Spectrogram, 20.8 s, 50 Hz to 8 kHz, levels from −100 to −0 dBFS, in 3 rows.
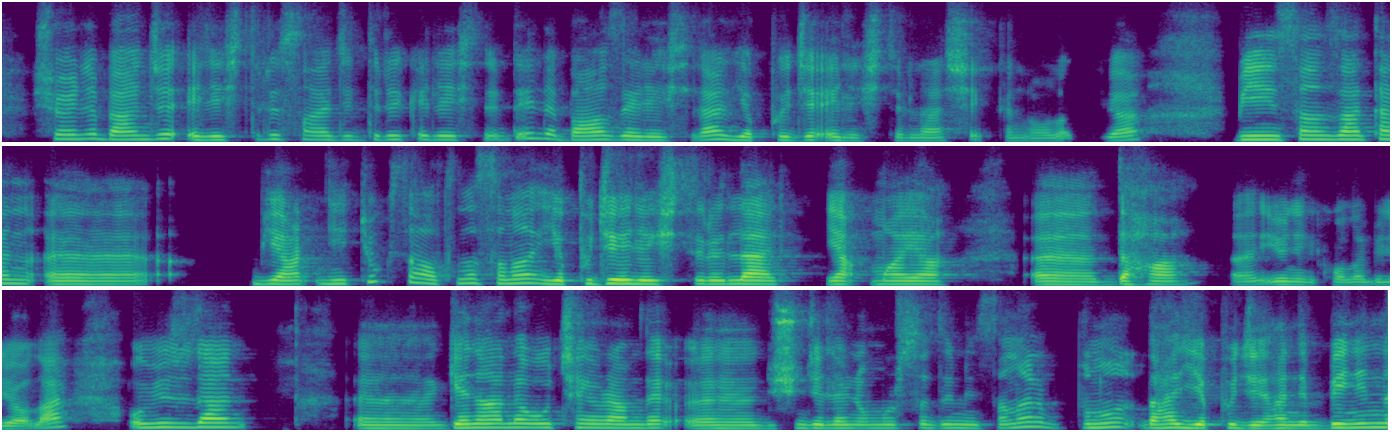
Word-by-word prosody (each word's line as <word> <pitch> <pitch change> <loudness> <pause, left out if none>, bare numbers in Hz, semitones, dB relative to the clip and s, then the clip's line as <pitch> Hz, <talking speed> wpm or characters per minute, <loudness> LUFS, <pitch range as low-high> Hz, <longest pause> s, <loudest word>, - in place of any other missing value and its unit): Şöyle, 250 0 -4
bence 225 +3 +1
eleştiri 200 +1 -3
sadece 210 -3 -7
direkt 220 0 -7
eleştiri 210 - -6
değil 285 - -6
de 235 -5 -5
bazı 210 +1 0
eleştiriler 195 +4 -2
yapıcı 190 -1 -2
eleştiriler 165 -2 -6
şeklinde 160 -1 -9
olabiliyor. 185 +6 -6 0.5
Bir 215 +1 +5
insan 225 +2 0
zaten, 225 -1 +1
ııı, 180 0 0 0.5
bir 200 +1 +2
art 195 0 0
niyet 205 +5 -5
yoksa 320 -4 -5
altında 235 +1 -2
sana 235 +1 +1
yapıcı 205 +1 +4
eleştiriler 195 -1 +5 0.2
yapmaya, 185 -1 +1 0.4
ııı, 165 -2 +1
daha, 180 -2 +3 0.2
ııı, 170 - -5
yönelik 165 -3 -5
olabiliyorlar. 155 - -1 0.3
O - - 0
yüzden, 240 +1 +3 0.6
ııı, 175 -1 -2
genelde 215 +5 +4
o 220 0 +1
çevremde, 205 -2 +1
ııı, 175 0 -1
düşüncelerini 190 +1 +1
umursamadığım 190 +1 -4
insanlar 200 +8 -3
bunu 225 +3 -1
daha 200 +1 +5
yapıcı 195 -3 +3
hani 180 -1 0
beni, 215 0 +7
200 Hz, 135 wpm, -25 LUFS, 180-220 Hz, 0.6 s, beni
